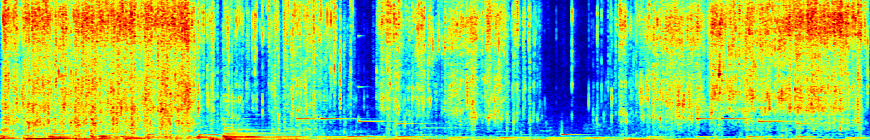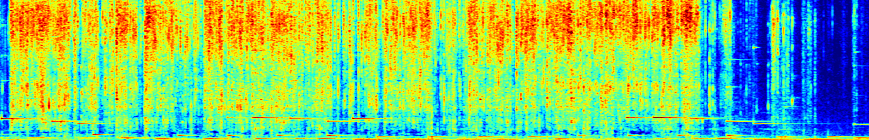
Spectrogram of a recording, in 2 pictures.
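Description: Clear plastic bag crinkling as it is handled and peeled off a diecast model airplane, under background music with a steady bass line and a simple melody.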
